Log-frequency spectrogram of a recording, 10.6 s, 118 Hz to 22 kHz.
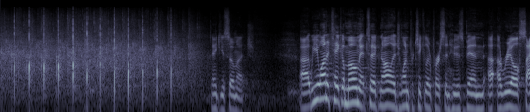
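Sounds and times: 
audience applauding: 0:00.0 - 0:04.2
sharp evenly spaced claps: 0:00.0 - 0:04.2
speech: 0:04.2 - 0:05.1, 0:06.0 - 0:10.6.

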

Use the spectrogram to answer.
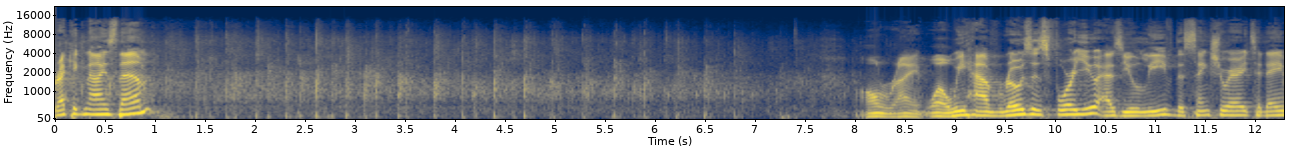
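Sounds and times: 
speech: 0:00.0 - 0:01.0, 0:08.1 - 0:12.2
large church audience applauding: 0:00.0 - 0:08.0.

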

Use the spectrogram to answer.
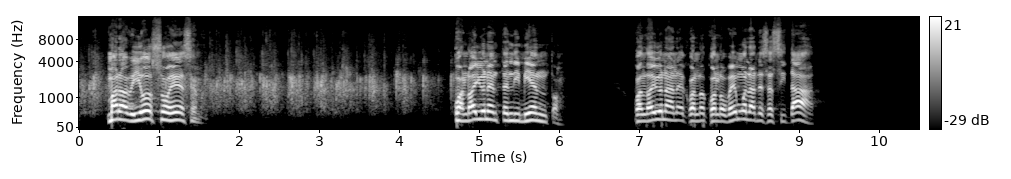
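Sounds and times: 
crowd applauding: 0:00.0 - 0:05.5
speech: 0:00.4 - 0:01.7, 0:04.7 - 0:06.1, 0:06.9 - 0:09.2.

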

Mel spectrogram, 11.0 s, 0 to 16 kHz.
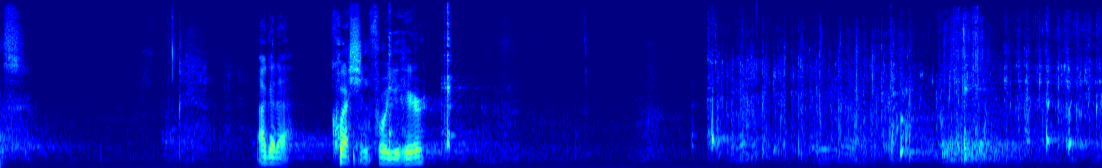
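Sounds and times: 
speech: 0:02.6 - 0:04.5
water pouring out of a jar: 0:06.9 - 0:11.0.

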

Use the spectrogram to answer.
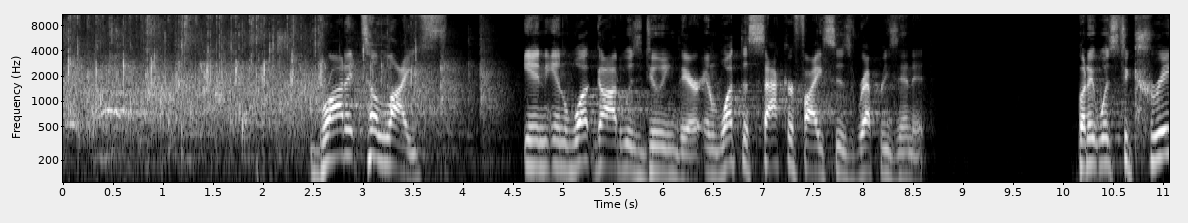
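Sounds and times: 
audience clapping and cheering: 0:00.0 - 0:04.6
speech: 0:02.5 - 0:03.9, 0:04.6 - 0:08.7, 0:10.2 - 0:11.0.

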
